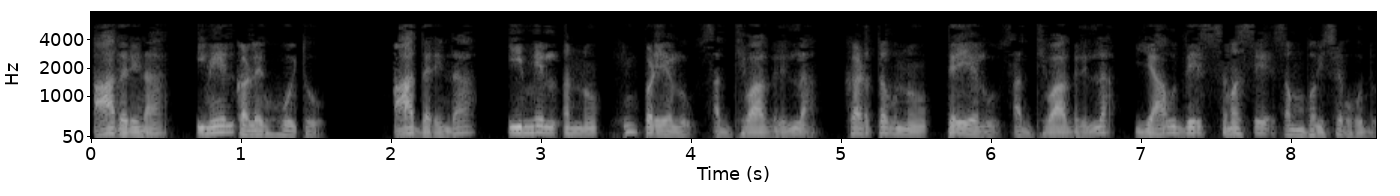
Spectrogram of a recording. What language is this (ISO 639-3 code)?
kan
